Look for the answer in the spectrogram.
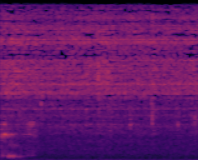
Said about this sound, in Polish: W tym momencie pomalutku odkręcam nasz kran.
